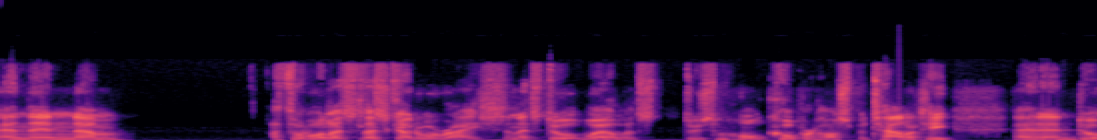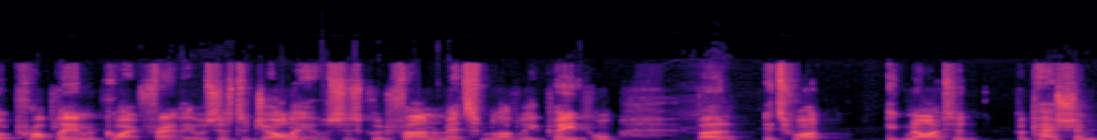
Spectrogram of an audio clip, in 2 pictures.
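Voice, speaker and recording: With an Australian accent, a man talks at a fairly quick pace in a fairly low pitch, his intonation lively. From Western Australia, Perth. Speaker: sports photographer. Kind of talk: interview.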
